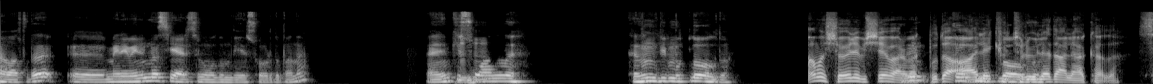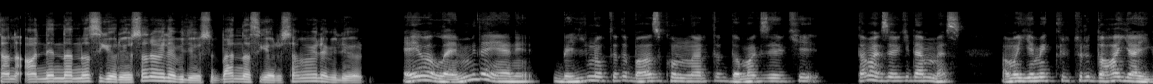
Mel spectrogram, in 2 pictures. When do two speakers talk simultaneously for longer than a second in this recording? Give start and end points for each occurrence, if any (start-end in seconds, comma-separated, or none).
9.0-10.6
